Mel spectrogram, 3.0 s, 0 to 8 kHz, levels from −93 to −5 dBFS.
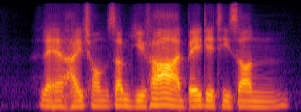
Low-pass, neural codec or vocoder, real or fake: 7.2 kHz; codec, 16 kHz, 0.2 kbps, FocalCodec; fake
